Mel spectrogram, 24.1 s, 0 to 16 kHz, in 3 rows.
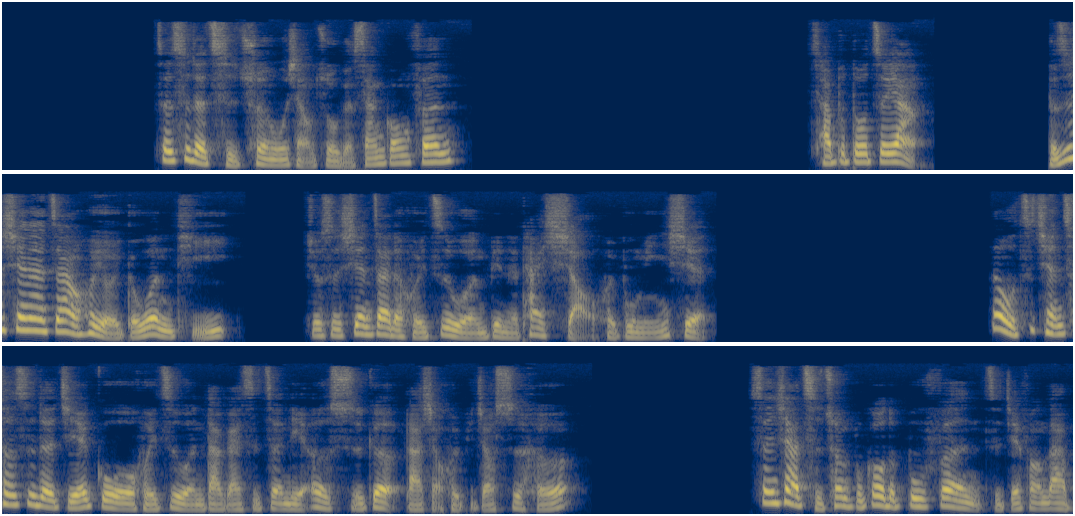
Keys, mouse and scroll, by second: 0.5 click, 0.9 click, 1.1 click, 1.3 click, 1.5 click, 1.7 click, 1.9 click, 2.1 click, 2.3 click, 2.4 click, 2.7 click, 2.8 click, 3.0 click, 3.2 click, 3.6 click, 3.8 click, 4.0 click, 4.3 click, 4.8 click, 5.3 click, 6.8 scroll down 4, 7.3-7.7 shift+middle drag, 8.6-9.1 scroll up 4, 9.3-9.8 shift+middle drag, 13.9 scroll down 4, 14.9-15.3 shift+middle drag, 16.9-18.9 drag, 19.7-20.1 scroll up 4, 20.1-20.8 shift+middle drag.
